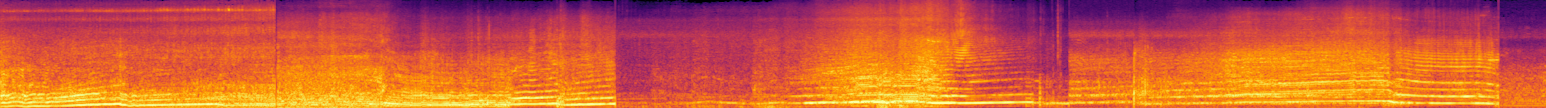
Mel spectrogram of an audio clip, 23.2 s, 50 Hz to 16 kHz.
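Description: Rally cars at full throttle on a tarmac stage. First a Škoda Fabia R5's turbocharged four-cylinder revs up and drops at each gear change as it drives out of a hairpin. After a sudden cut, another rally car approaches and passes loudly, about five seconds later, and then a further car is heard running hard.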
